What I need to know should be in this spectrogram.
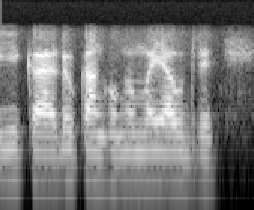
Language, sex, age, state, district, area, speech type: Manipuri, male, 30-45, Manipur, Chandel, rural, conversation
